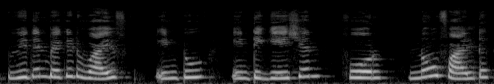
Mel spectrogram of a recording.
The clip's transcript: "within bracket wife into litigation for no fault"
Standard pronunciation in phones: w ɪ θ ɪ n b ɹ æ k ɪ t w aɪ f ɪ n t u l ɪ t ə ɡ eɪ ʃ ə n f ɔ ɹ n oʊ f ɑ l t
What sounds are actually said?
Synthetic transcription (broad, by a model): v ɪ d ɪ n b ɛ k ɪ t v aɪ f ɪ n t u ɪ t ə ɡ eɪ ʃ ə n f ɔ ɹ n oʊ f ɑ l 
